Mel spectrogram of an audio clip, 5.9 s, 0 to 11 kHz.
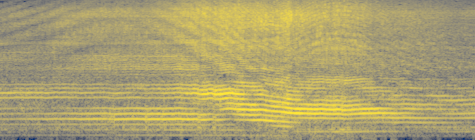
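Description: Radio-controlled model Jodel Robin's 30cc petrol engine and propeller in a low, fast flyby. The engine note grows louder to a peak about three seconds in, drops in pitch as the plane passes, then fades.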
